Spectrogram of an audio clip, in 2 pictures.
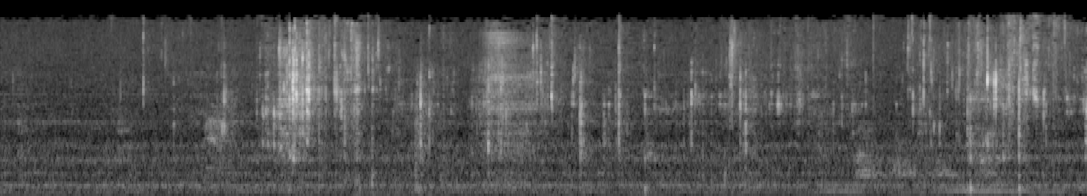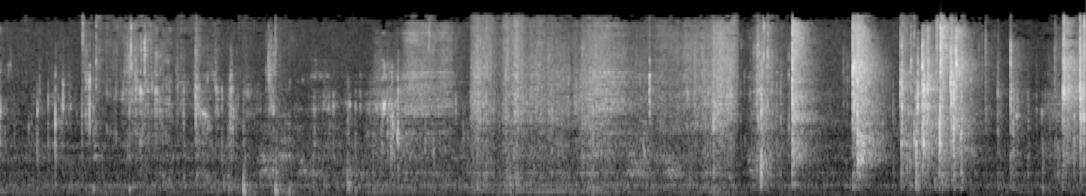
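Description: A person eating a piece of sauced seasoned chicken: wet chewing and smacking with scattered little clicks. Near the end come louder gulps from drinking out of a glass.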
